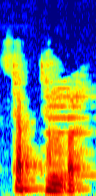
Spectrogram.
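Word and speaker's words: September: gust হ্যাঁ তারপর আসি সেপ্টেম্বর সেপ্টেম্বর সেপ্টেম্বর এভাবে করে বলি ফ্ল্যাট ফ্ল্যাট হবে না সেপ্টেম্বর হবে না বলতে হবে সেম্ব এটাকে আমরা এখানে ঠ উচ্চারণ করি টি এর ক্ষেত্রে ঠ উচ্চারণ হবে ঠ হুম কিভাবে এ সে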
